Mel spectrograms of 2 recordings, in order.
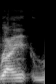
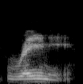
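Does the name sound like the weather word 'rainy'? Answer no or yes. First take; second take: no; yes. First: It does not sound like the weather word. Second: It sounds like the weather word rainy. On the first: The speaker calls it wrong. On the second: The speaker calls it right. "it's rainy, like the weather"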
